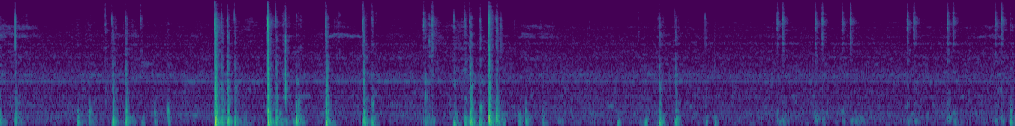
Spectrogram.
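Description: Someone types on a computer keyboard in faint, irregular keystrokes. The clicks come in scattered bursts and clusters, with many clicks and short pauses between them.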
